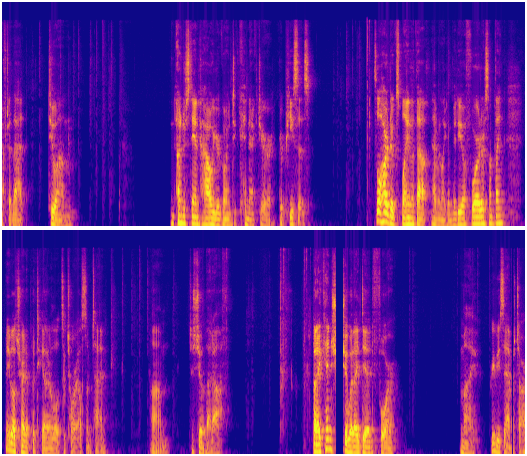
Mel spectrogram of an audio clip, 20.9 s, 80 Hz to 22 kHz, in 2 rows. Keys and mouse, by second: 4.4 alt+q, 4.8 click, 4.8 middle click, 4.8-8.9 right drag, 6.5 d, 7.5-8.9 drag, 7.5-8.9 middle drag, 8.7 alt+q, 9.6 i, 14.3 alt+q, 15.2 KP_1, 16.4 ctrl+Tab, 17.0 ctrl+s.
